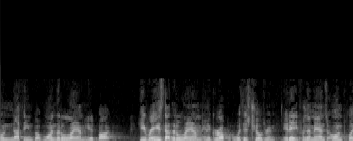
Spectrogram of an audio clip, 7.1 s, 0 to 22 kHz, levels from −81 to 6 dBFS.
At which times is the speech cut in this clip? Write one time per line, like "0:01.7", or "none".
none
